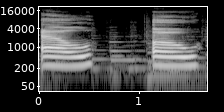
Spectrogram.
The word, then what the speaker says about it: Lori: It is spelled L-O-R-I and is pronounced Lori.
